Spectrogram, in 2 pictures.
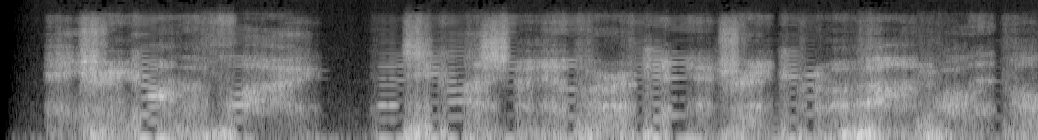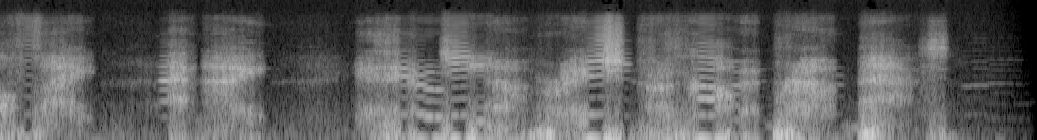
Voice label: rt lpc whisper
